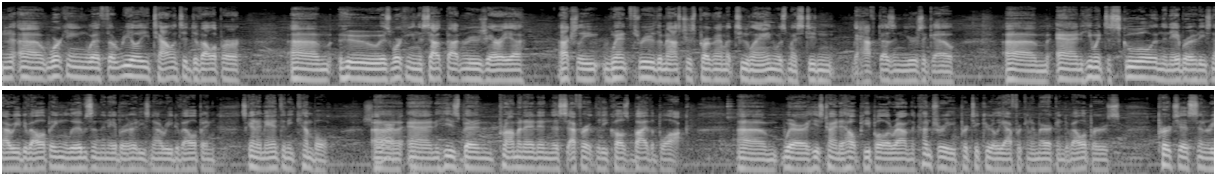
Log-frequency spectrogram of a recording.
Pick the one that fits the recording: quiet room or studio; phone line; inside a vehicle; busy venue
busy venue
